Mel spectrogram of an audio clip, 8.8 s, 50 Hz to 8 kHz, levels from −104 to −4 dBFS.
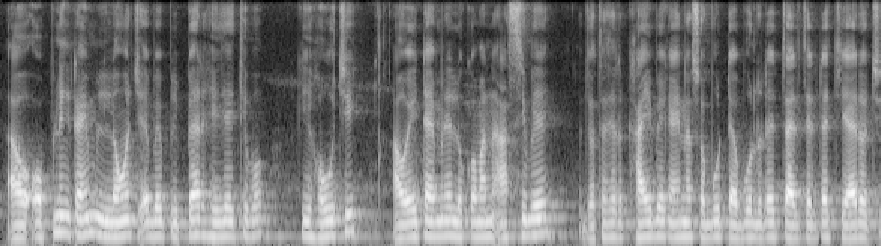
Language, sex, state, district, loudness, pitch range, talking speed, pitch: Odia, male, Odisha, Sambalpur, -17 LUFS, 125-135 Hz, 170 wpm, 130 Hz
